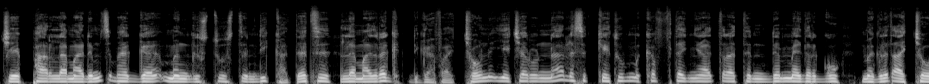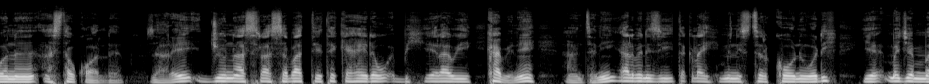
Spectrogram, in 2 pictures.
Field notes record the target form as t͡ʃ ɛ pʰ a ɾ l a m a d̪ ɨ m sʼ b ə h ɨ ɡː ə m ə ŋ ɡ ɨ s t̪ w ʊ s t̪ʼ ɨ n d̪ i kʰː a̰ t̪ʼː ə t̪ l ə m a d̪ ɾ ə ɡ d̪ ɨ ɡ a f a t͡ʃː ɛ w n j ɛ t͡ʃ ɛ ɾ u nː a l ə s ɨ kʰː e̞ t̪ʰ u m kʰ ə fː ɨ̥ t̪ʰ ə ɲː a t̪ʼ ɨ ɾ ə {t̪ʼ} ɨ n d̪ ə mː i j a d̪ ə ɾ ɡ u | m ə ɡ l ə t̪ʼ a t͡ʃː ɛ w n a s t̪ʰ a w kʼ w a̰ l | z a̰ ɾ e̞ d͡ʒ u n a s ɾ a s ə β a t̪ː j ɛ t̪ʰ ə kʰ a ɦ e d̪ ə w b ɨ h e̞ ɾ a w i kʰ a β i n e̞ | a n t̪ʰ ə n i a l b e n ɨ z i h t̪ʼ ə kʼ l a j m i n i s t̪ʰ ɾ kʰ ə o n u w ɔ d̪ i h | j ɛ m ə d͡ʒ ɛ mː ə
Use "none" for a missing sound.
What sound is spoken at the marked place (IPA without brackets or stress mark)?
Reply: t̪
